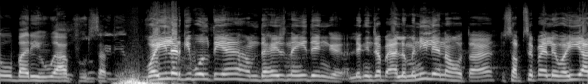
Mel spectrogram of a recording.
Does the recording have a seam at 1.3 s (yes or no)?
yes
